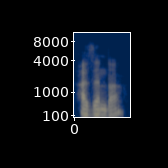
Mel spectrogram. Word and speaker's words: Agenda: okay, agenda. No, it's not J, it's G, right? You say gay, right?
